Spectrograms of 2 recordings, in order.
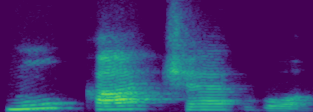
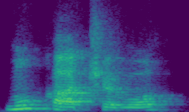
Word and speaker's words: Mukachevo: Mukachevo. So it's mu, like moo, ka, like K-A-H, ka, che, like Che Guevara, vo, like Mukachevo.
